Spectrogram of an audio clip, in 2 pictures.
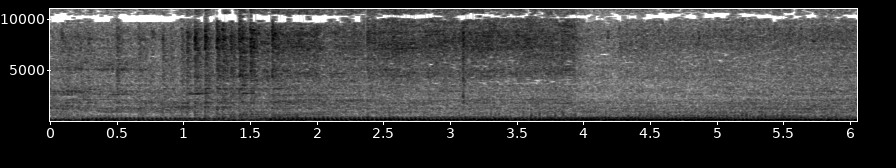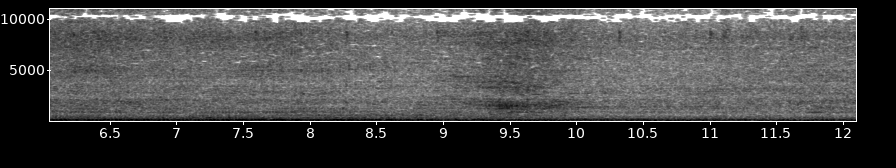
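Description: Traffic rumbles along a busy road nearby.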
